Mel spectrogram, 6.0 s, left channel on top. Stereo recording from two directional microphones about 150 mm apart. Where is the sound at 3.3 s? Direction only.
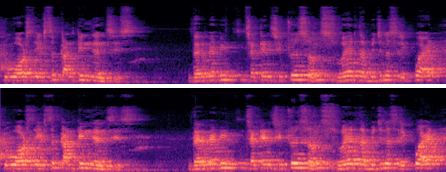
35° left (ahead or behind).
